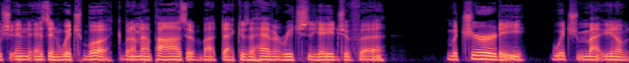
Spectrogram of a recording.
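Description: A man hosting a sleep podcast in a gravelly, creaky voice, with a meandering, halting, whimsical way of talking that keeps interrupting itself. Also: medium pitch, no room sound, studio quality. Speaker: podcast host. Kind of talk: rambling bedtime sleep-podcast monologue.

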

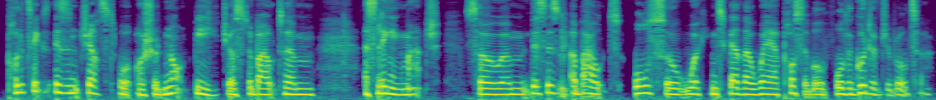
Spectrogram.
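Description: A woman's voice: lowish voice, darkish tone, no echo, studio quality. A woman speaking as a political guest in a formal interview, earnest and careful with her phrasing.

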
